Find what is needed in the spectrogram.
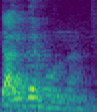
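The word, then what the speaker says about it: tiger: टाइगर, जी के बाद ई आ रहा है, जा बोलना चाहिए था, फिर भी हम गा बोल रहे हैं, टाइगर बोल रहे हैं।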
